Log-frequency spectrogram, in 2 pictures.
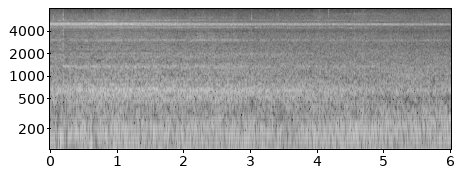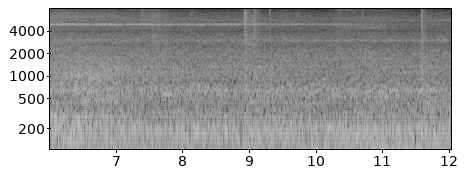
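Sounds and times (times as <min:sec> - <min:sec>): high-pitched squeal: 0:00.0 - 0:11.2
freight train rumbling: 0:00.0 - 0:12.0.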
